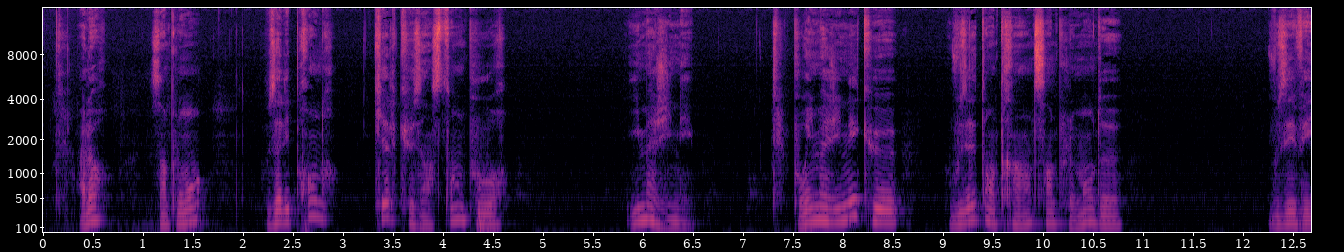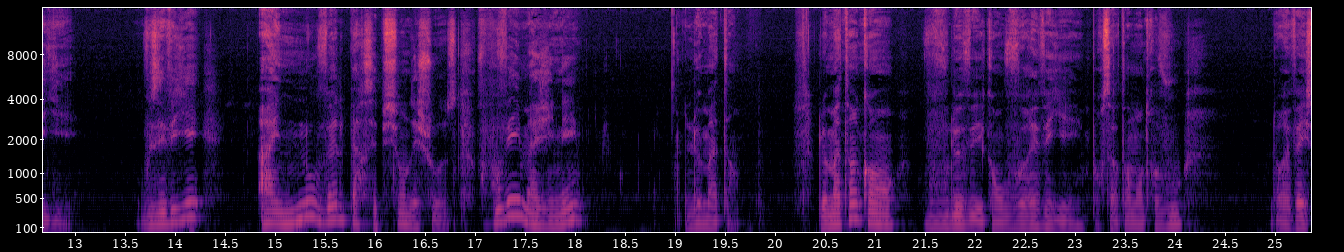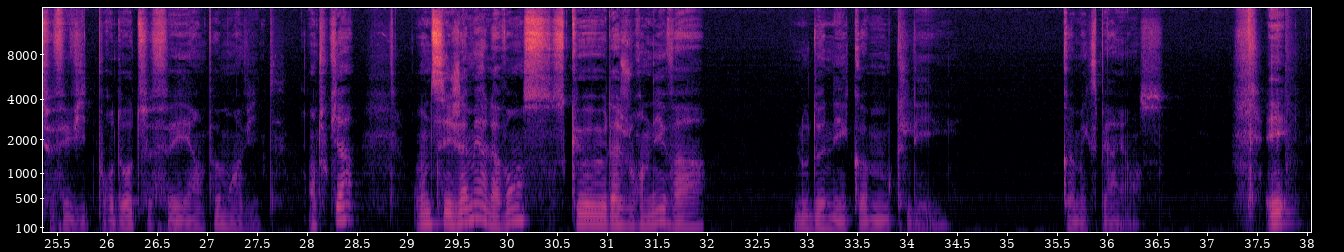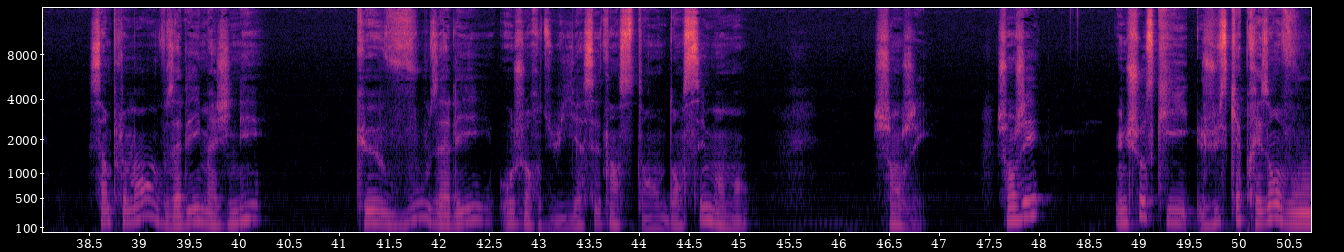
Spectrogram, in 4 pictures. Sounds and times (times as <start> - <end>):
Speech: 0.3 - 4.7, 5.8 - 6.6, 7.3 - 10.8, 12.2 - 18.2, 19.0 - 19.7, 20.3 - 24.2, 25.0 - 32.0, 32.8 - 34.5, 35.6 - 36.6, 37.4 - 40.3, 41.2 - 45.2, 46.4 - 47.0, 47.6 - 48.1, 48.8 - 50.7.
